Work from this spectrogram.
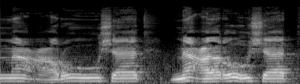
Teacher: الراء مفخمه لانها مضمومه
